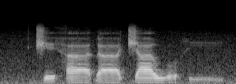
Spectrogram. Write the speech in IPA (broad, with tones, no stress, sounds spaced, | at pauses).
t͡ʃ e˨ h aː˨ ɗ aː˨ t͡ʃ aː˦ w o˨ h iː˨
